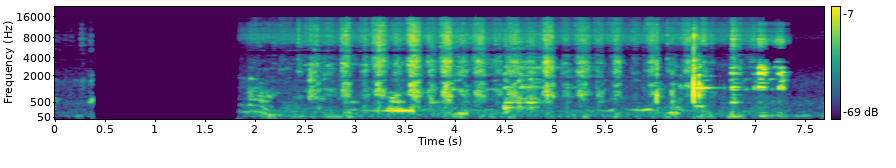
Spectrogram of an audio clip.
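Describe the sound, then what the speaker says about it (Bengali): Small onions rubbed against a kitchen grater: rapid rhythmic scraping and rasping strokes, close and fairly quiet, starting after a near-silent opening with a brief tap. "এবার গ্রেডারের সাহায্যে গ্রেড করে নেব"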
